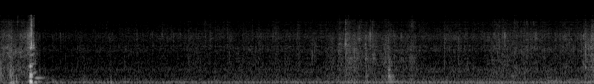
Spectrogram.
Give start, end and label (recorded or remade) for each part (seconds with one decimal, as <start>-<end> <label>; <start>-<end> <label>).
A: 0.0-0.5 recorded; 0.5-1.6 remade; 1.6-5.9 recorded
